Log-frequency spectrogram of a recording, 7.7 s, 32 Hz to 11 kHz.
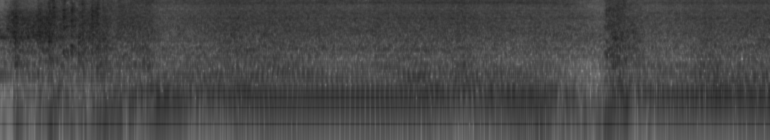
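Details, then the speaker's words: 1985 Corvette C4, L98 Tuned Port Injection V8, after reconnecting the plug wires one by one because the distributor numbers were off: it starts and is blipped; idle still uneven but sounds much better, no knock or dropped cylinders. "okay idle's definitely screwed up um but that sounded so much better"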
